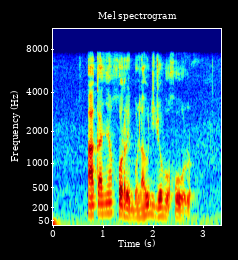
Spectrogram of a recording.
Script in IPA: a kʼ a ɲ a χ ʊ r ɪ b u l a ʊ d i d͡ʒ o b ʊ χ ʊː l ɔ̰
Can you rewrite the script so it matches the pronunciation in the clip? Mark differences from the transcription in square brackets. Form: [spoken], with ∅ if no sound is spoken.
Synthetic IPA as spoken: a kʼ a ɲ a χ ʊ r ɪ b [ʊ] l a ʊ d i d͡ʒ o b ʊ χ ʊː l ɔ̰

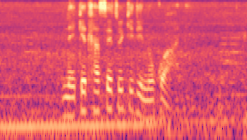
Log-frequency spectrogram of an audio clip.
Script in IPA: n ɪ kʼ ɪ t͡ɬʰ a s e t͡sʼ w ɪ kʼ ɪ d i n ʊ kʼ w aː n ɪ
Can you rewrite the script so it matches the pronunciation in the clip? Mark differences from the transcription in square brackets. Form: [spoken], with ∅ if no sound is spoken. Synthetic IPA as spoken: n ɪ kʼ ɪ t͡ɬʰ a s e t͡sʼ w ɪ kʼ ɪ d i n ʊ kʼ w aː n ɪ

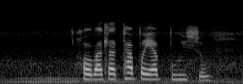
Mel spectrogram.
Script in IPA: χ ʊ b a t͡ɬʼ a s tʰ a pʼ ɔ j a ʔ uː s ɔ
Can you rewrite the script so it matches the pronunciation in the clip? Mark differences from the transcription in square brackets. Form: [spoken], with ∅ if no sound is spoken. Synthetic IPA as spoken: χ ʊ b a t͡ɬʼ a [∅] tʰ a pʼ ɔ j a [p] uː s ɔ

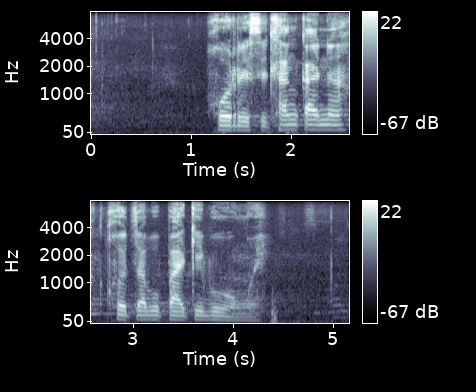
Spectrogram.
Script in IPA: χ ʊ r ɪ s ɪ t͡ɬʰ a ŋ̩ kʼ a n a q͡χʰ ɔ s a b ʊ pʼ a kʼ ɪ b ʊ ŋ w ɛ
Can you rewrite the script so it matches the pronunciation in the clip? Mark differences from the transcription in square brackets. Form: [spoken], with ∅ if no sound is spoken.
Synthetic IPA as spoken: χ ʊ r ɪ s ɪ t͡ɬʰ a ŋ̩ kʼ a n a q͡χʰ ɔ [t͡s] a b ʊ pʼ a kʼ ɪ b [ʊː] ŋ w ɛ

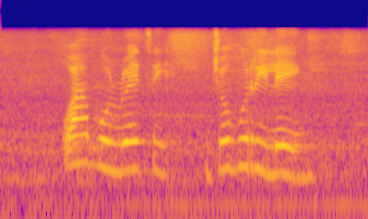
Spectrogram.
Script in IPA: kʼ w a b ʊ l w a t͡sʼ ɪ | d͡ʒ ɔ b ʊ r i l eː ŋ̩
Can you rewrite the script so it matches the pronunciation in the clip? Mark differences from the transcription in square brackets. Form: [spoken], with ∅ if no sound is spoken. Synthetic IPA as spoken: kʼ w a b ʊ l w [e] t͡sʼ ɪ | d͡ʒ [o] b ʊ r i l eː ŋ̩

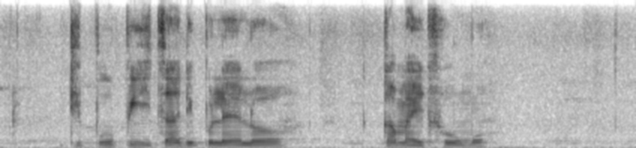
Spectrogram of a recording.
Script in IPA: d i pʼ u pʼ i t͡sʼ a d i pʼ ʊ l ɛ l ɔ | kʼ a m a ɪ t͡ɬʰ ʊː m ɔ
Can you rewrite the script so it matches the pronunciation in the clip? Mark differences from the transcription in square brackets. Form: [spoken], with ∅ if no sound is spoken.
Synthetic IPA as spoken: d i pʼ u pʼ i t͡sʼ a d i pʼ ʊ l ɛ l ɔ | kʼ a m a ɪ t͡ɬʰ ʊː m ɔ

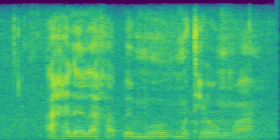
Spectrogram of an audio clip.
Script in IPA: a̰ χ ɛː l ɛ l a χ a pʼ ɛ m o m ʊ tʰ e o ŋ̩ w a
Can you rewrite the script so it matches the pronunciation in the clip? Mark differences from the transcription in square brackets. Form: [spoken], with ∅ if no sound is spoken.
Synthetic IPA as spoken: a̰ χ [ɛ] l ɛ l a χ a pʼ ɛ m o m ʊ tʰ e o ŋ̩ w a

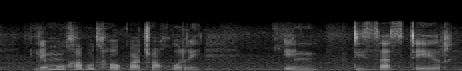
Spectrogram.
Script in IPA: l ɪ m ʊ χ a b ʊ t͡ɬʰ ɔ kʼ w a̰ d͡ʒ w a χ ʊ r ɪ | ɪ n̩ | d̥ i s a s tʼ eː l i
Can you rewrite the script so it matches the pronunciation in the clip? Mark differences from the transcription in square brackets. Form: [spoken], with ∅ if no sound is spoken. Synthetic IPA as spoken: l ɪ m ʊ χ a b ʊ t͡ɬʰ ɔ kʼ w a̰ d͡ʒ w a χ ʊ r ɪ | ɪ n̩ | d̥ i s a s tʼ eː [r] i

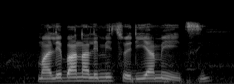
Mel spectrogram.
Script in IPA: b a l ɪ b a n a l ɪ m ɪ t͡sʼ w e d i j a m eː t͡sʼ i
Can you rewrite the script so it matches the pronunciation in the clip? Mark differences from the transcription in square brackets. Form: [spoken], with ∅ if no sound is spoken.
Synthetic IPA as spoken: [m] a l ɪ b a n a l ɪ m ɪ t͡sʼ w e d i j a m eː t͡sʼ i

